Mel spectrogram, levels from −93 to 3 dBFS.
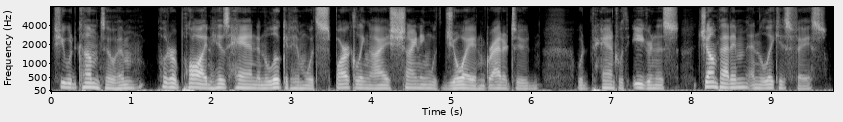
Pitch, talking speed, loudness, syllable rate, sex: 120 Hz, 210 wpm, -20 LUFS, 4.7 syllables/s, male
